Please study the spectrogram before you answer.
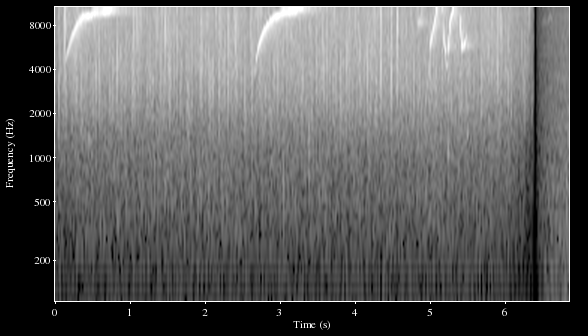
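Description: A bottlenose dolphin gives high, clear whistles that sweep upward, repeated every couple of seconds.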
